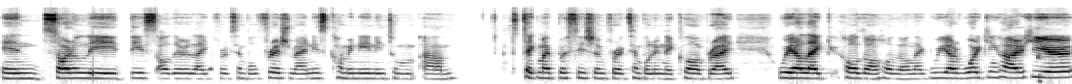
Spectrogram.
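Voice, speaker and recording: With a strong Spanish accent, a woman speaks in a monotone, flat intonation. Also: fairly high pitch for a woman, moderate pace. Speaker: panelist. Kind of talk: panel discussion. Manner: halting.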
